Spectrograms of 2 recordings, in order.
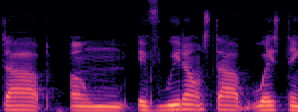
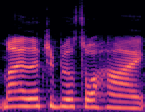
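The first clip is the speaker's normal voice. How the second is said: mock complaint; 9 semitones higher, 3 dB louder than usual. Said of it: "y'all, like, complaining".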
